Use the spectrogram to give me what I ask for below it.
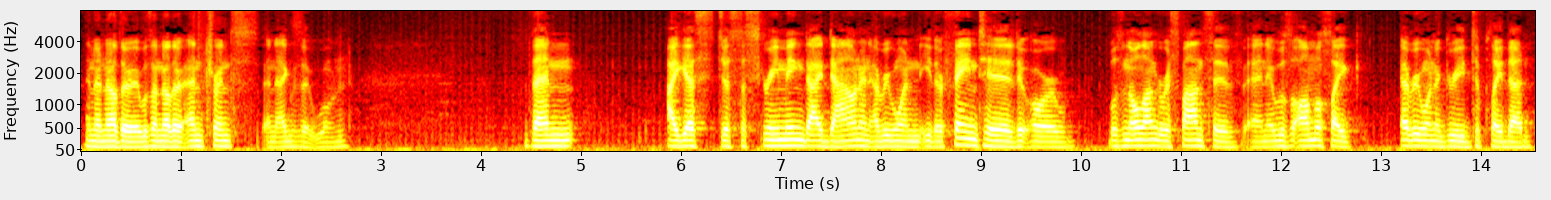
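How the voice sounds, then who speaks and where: A young man recounting a traumatic event he survived, speaking haltingly with frequent restarts. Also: medium pitch, clean tone. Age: young adult. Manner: halting and flat, with repeated restarts. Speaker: shooting survivor. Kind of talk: recounting a personal ordeal.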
